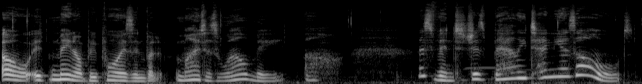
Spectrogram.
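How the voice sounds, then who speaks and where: A woman playing a haughty, sinister necromancer villainess in a soft-spoken ASMR roleplay, silky, condescending and mockingly sweet, often sinking to a whisper. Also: mid-range voice, very animated, husky. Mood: disdainful. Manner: condescending, silky, menacing, drawn-out.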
